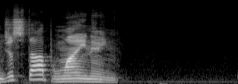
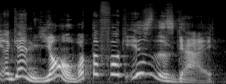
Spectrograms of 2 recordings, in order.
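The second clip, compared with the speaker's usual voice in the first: normal talking voice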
